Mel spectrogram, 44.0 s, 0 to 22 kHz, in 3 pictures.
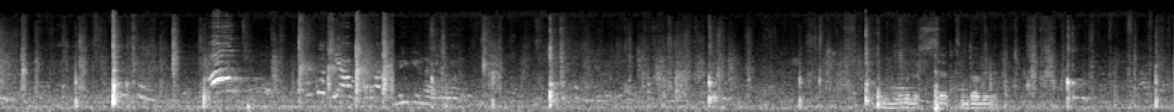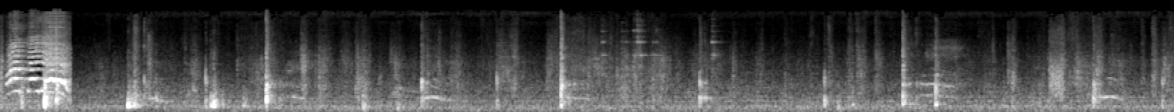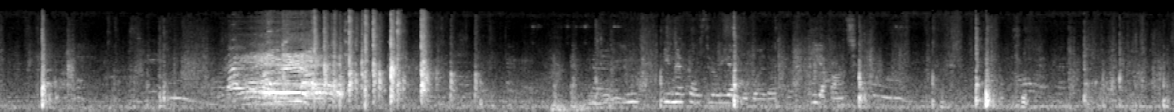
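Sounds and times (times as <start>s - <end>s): young voice shouting: 2.6s - 3.0s, 14.7s - 15.6s, 32.2s - 33.6s.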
